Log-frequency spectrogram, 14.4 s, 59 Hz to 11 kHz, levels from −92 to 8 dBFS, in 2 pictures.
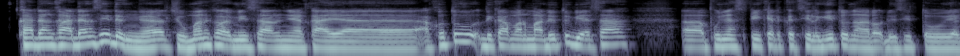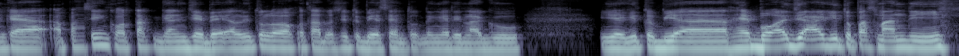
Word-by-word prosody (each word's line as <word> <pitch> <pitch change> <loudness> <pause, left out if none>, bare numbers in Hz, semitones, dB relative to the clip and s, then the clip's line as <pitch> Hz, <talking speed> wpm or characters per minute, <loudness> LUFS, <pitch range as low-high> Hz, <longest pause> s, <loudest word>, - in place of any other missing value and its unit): Kadang-kadang 165 +1 +4
sih 230 0 +2
denger, 130 -3 +3
cuman 150 +6 +2
kalau 150 -4 +3
misalnya 130 -2 +1
kayak, 120 -2 +3 0.5
aku 120 +6 -4
tuh 235 +6 0
di 145 - 0
kamar 140 -1 0
mandi 140 +1 +2
tuh 195 - -2
biasa, 155 +2 0 0.6
eee, 130 -1 +1
punya 145 0 +1
speaker 145 +2 -3
kecil 145 -1 -2
gitu 145 +2 -1
naruh 125 -1 0
di 115 - -3
situ 115 -1 -4
yang 115 +1 -2
kayak 115 -1 +2
apa 115 +2 -7
sih, 160 +5 -4
kotak 125 -3 -4
yang 115 0 -3
JBL 115 0 0
itu 140 - -4
loh, 125 -2 +1
aku 120 +2 -6
taruh 115 -2 -4
situ 120 0 -7
biasanya 110 0 -2
untuk 105 - -9
dengerin 105 0 -4
lagu. 105 +1 -4 0.6
Iya 115 0 0
gitu, 120 +1 -2
biar 115 0 +3
heboh 130 +1 +3
aja 145 +3 +2
gitu 145 -1 -1
pas 135 -1 -2
mandi. 125 0 +1
125 Hz, 190 wpm, -23 LUFS, 115-140 Hz, 0.6 s, Kadang-kadang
